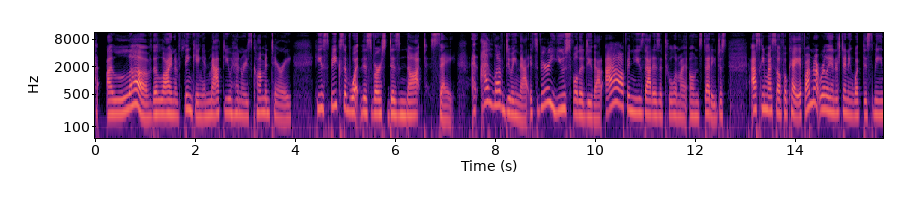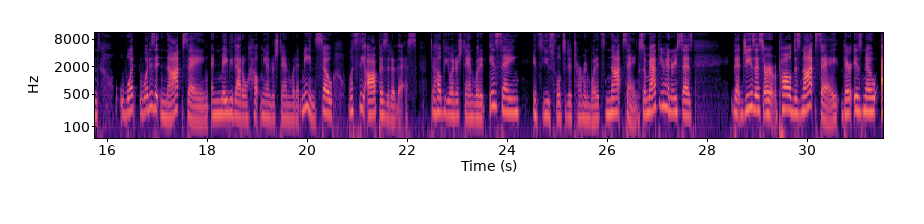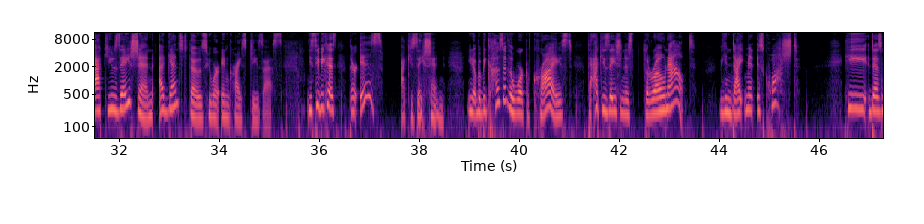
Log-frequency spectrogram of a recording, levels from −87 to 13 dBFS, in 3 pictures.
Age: 30-49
